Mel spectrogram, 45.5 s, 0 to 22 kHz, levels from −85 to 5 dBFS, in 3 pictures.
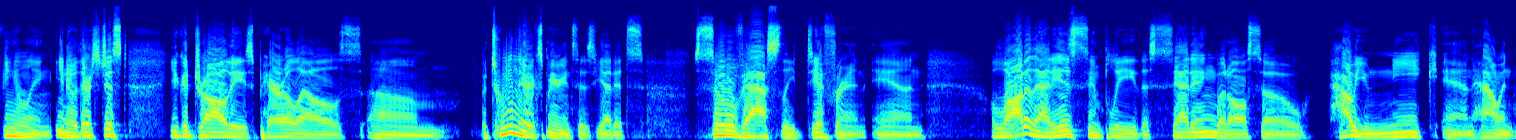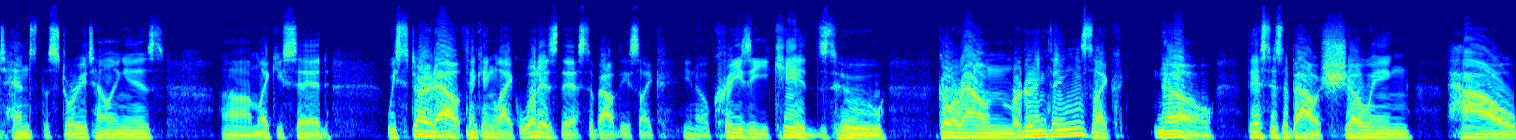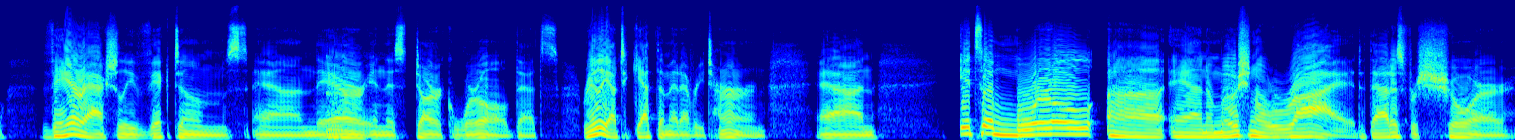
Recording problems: distortion; heavy; 8 dB below the speech

